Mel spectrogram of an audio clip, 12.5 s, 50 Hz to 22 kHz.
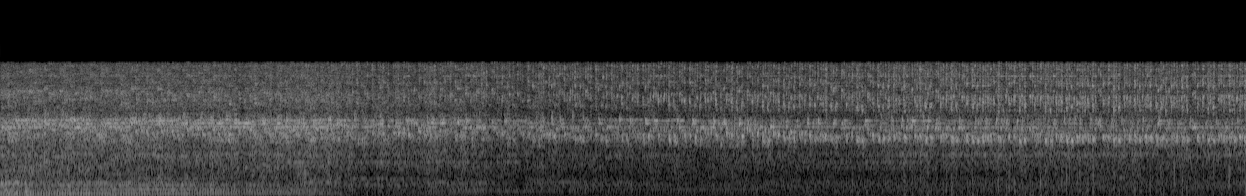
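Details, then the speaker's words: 1984 Oldsmobile Ciera convertible, feedback carburetor, with a damaged engine (burned crank and rod bearings), cold start after long storage with check engine light on: a high, steady squeal over the idle. A loose alternator belt is suspected; it was later tightened. "This has the old feedback carburetor system. Sounds like the belt's loose."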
